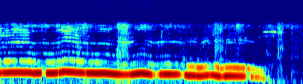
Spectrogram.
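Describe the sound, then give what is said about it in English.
A person imitates a dog's howl with one long, loud, sustained wavering tone that holds steady, then dips lower and fades out at the end. “And sometimes you can get a dog to howl if you just start howling.”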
